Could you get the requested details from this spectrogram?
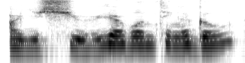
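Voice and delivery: mildly patronising, half concerned; a hint of a patronising ranger; condescending ranger. A narrator's reading. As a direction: talk down to her gently. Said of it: "His tone part condescending, part concerned".

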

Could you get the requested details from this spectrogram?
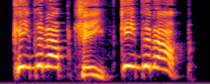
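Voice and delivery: very high squeaky egging on; other voices. Acted. Followers urging their chief on, very high. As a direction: cheer the chief on in a tiny voice. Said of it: "said the other voices".

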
